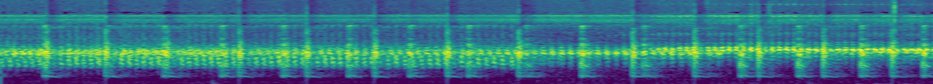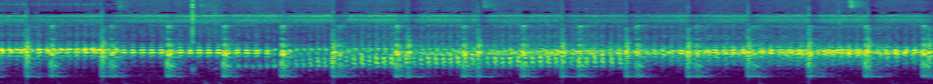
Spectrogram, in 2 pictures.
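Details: Frogs and toads calling in a dense night chorus at a pond in front of a house at dusk, a continuous buzzy band with overlapping rapid pulses and sharp repeated clicks throughout, no other clear sounds.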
